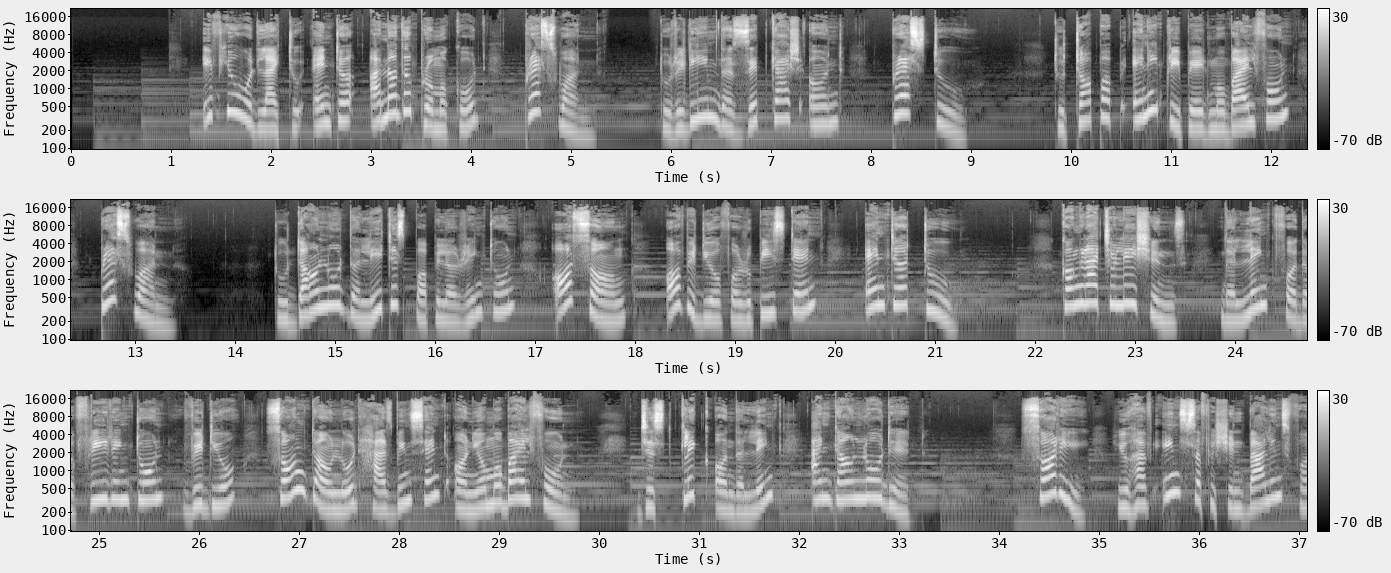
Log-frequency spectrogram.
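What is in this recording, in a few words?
IVR English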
